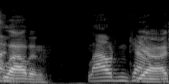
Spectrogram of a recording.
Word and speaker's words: Loudoun: signaling after va tech it's pronounced louden loudoun is louden loud and calm yeah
